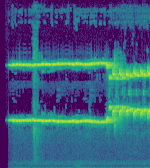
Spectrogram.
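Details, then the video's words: Spanish Timbrado canary in long continuous song: a steady, high, pure whistled note held for about two seconds, then shifting to a slightly different pitch with a brief rougher break. "Burung Kenari Gacor Panjang, Kenari Spanish Timbrado"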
